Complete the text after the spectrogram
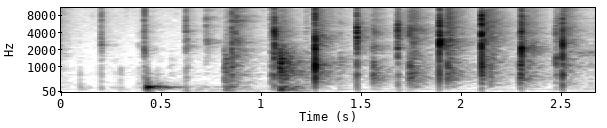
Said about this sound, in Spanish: Oficialmente ya cumplí cuatro meses con mi novia. un aplauso.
